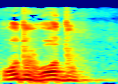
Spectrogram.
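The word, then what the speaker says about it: wudu: অজুকে বলা হয় ঔদু, এরকমটা উচ্চারণ হবে ওদু।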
